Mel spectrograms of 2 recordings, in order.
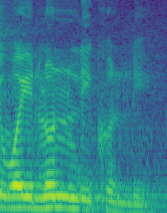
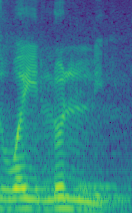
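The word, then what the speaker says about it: ويل لكل: But you don't say waylun likulli. First off, that's a mouthful. It's allowed to say. At the same time, the noon is not pronounced, and it's also merging into the lam because it's one of the two letters where the noon sakin is going to merge into the letter. So this is waylulli, not waylunli, and you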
